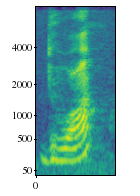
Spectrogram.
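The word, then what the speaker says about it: droit: then you would sayat the difference here is you say dwa you don't pronounce the T here but here you pronounce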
